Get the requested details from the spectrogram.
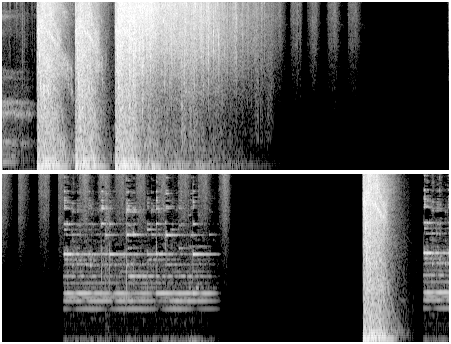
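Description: A futuristic gun fires loud blasts that ring out and fade.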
